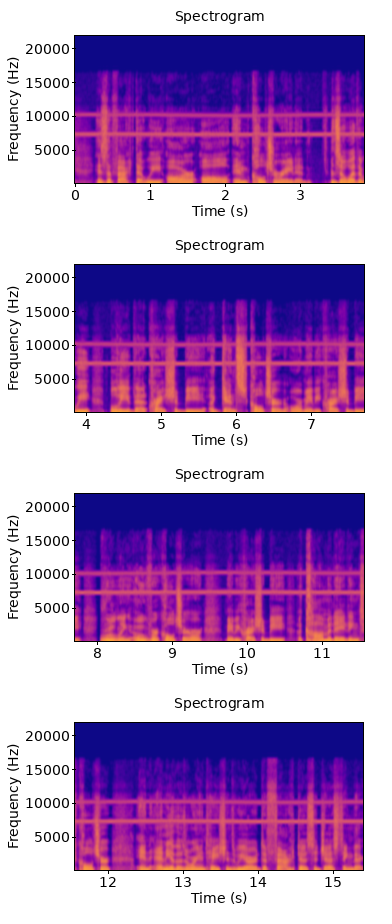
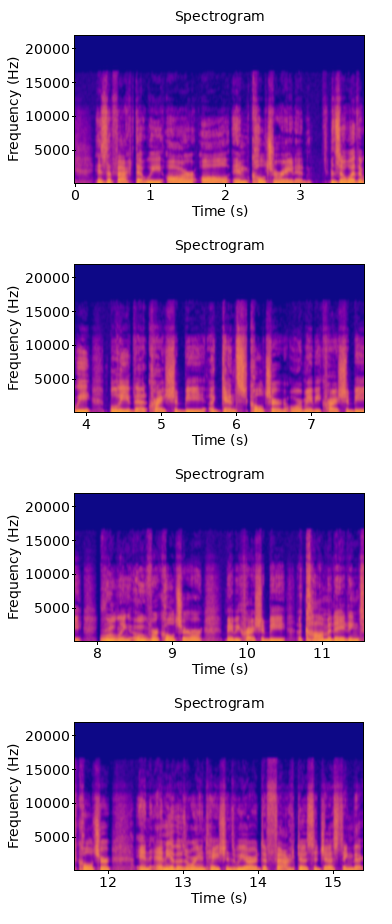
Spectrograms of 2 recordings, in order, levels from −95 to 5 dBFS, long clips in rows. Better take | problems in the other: second | high-pitched whine; noticeable; throughout; 7.5 kHz, 15 dB below the speech

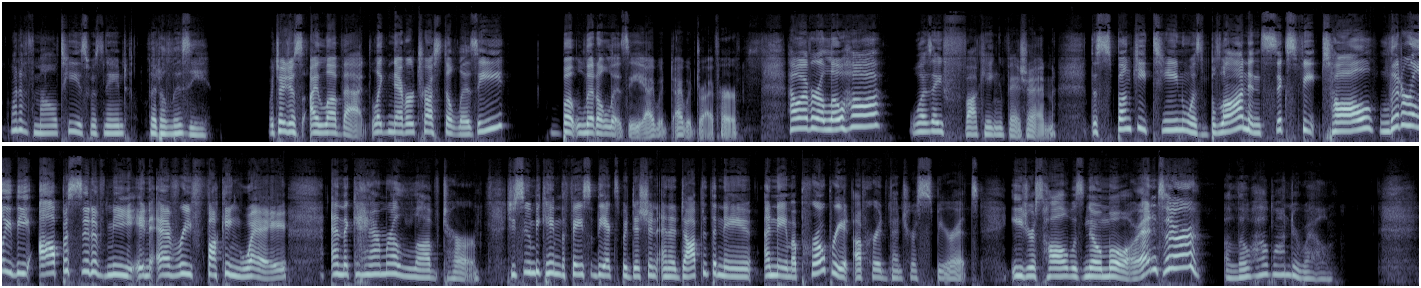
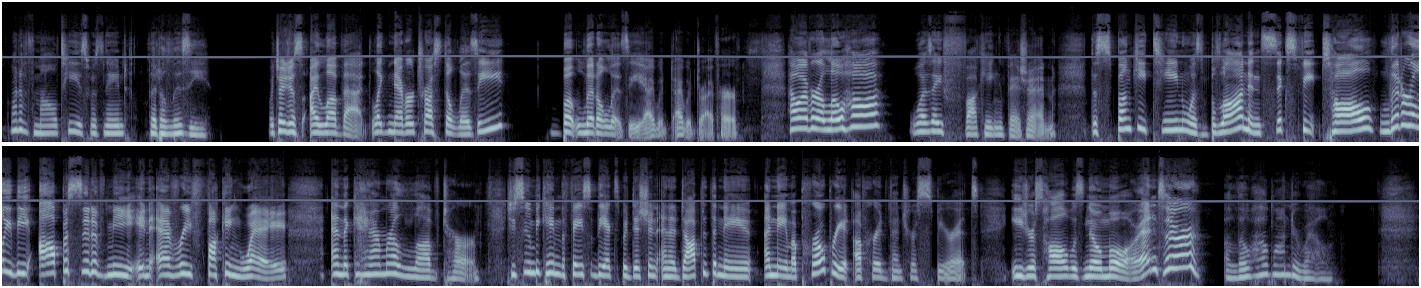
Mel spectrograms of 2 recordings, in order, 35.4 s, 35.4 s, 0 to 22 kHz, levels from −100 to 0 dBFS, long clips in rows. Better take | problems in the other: first | high-pitched whine; faint; throughout; 5 kHz, 20 dB below the speech

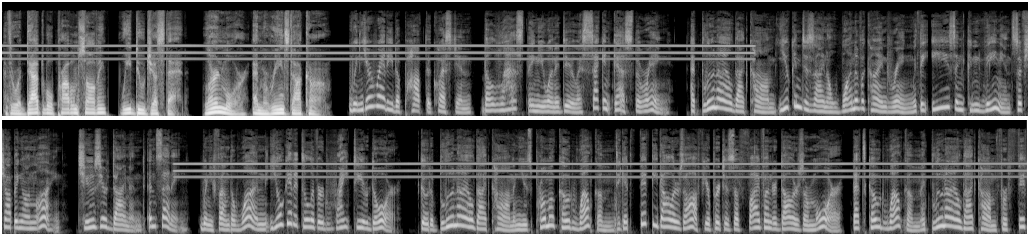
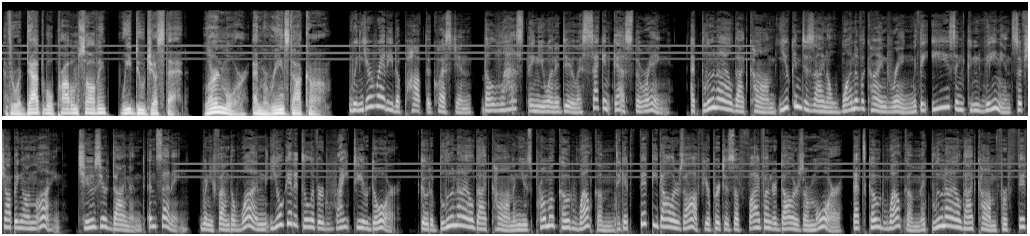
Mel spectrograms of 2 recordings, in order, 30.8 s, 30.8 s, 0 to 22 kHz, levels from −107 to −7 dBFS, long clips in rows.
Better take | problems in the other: second | high-pitched whine; loud; until 11 s and from 18 s on; 4.5 kHz, 7 dB below the speech; faint in the second

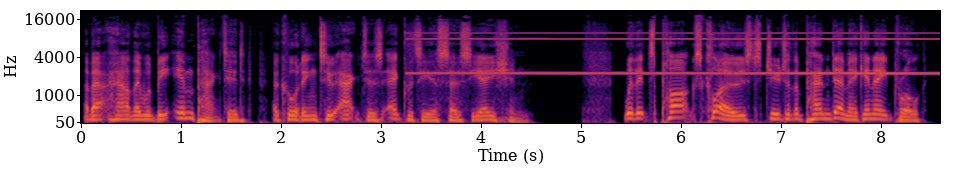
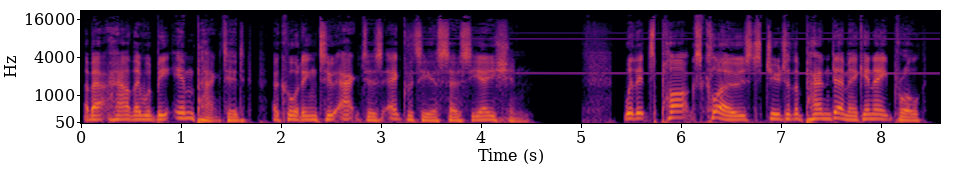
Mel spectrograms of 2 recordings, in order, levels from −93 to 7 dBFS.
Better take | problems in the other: second | high-pitched whine; loud; from 3 s on; 2 kHz, 5 dB below the speech; faint in the second

